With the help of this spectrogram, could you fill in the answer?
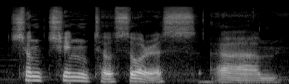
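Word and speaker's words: Chungkingosaurus: dinosaur from this family then we have the Chung King toe Soros I did look up the pronunciation for that Thank You Wikipedia it was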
